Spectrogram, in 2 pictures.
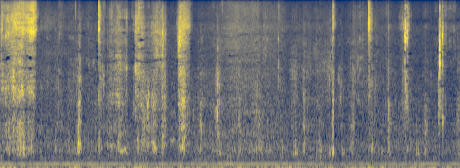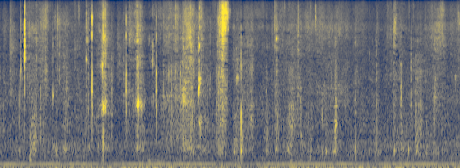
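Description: Close-up eating sounds: wet chewing and biting of sauce-covered beef rib meat, with many short sticky smacks and clicks, over a steady low hum.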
